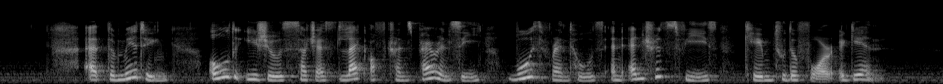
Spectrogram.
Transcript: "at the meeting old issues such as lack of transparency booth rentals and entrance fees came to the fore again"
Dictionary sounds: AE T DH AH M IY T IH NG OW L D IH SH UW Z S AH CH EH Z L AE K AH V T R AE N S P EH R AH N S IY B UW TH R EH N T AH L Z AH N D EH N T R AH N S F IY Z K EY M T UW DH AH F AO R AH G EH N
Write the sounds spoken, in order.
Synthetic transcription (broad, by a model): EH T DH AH M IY T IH NG OW L D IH SH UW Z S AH CH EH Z L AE K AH F T R AE N S P EH R AH N S IY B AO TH R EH N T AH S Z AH N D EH N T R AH N S F IY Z K EY M T UW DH AH F AO R AH G EH N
